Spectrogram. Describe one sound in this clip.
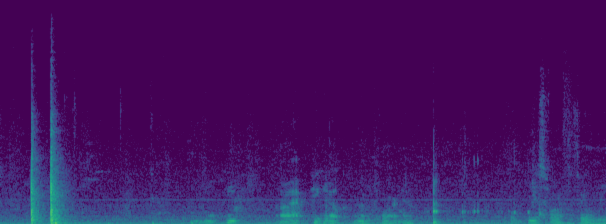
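A metal pan knocks and clatters on a stovetop.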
